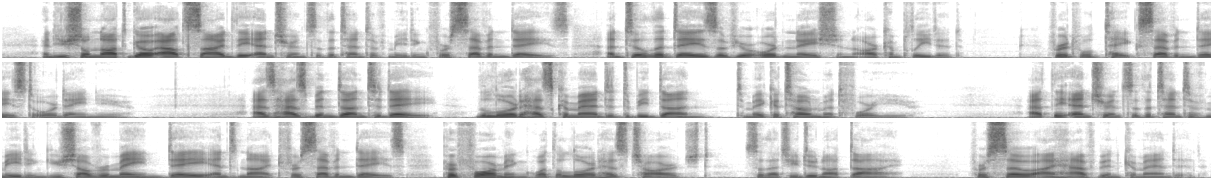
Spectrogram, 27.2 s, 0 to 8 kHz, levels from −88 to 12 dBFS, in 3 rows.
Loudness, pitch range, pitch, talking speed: -26 LUFS, 105-140 Hz, 130 Hz, 185 wpm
